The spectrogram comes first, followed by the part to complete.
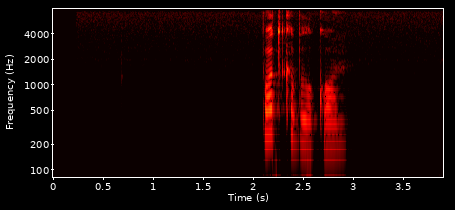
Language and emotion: Russian, neutral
